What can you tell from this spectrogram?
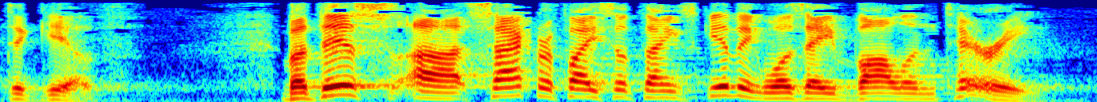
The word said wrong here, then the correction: voluntary: I put the emphasis on the wrong part of the word. It was a voluntary offering, this sacrifice was.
